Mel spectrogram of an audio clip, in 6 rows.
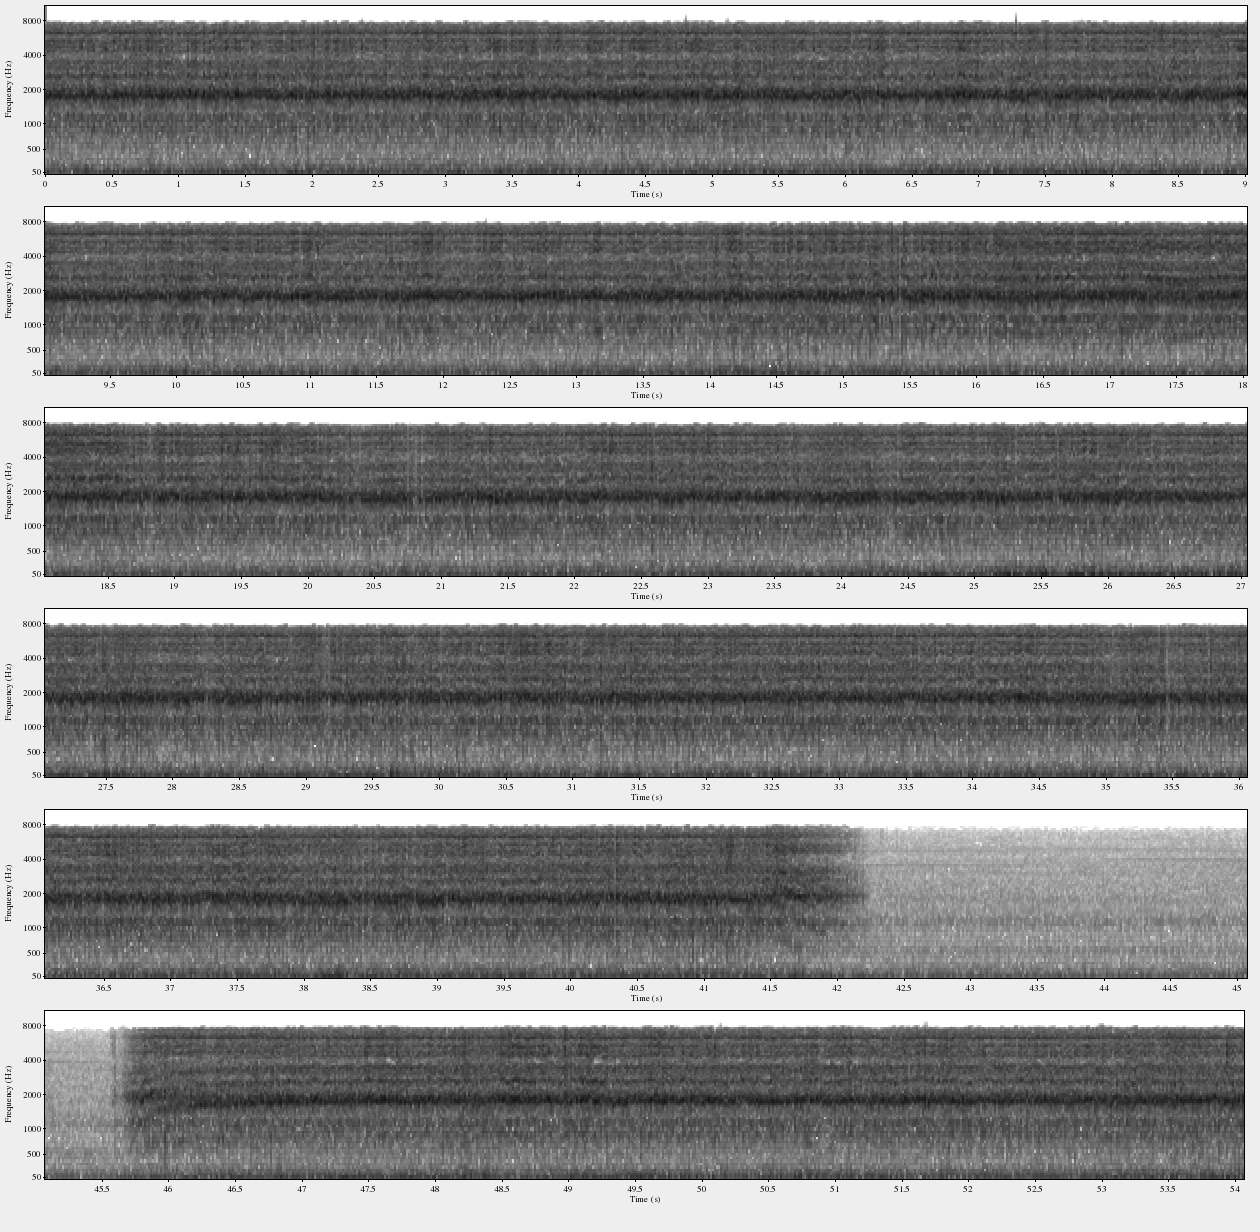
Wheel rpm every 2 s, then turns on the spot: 230, 230, 230, 240, 230, 230, 230, 230, 230, 230, 230, 230, 230, 230, 230, 230, 230, 230, 230, 240, 200, 0, 10, 210, 230, 230, 230.
none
